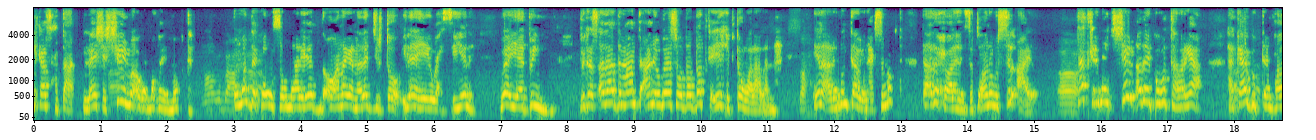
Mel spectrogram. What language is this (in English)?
Arabic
